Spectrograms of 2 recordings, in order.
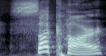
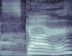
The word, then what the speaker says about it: Sakaar: You're both wrong. It's Sakaar, not Scar.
